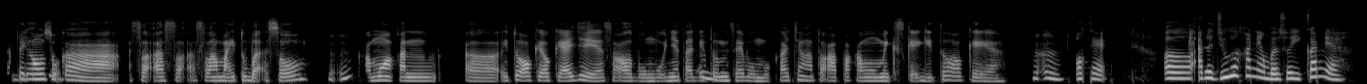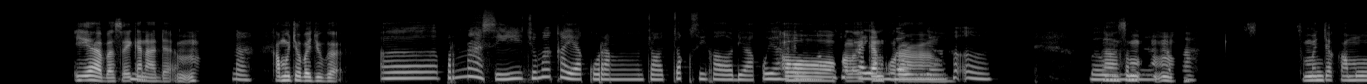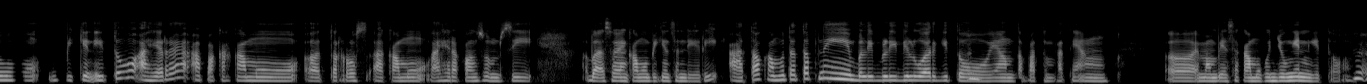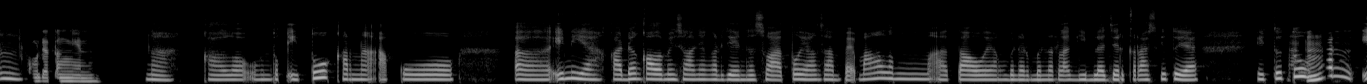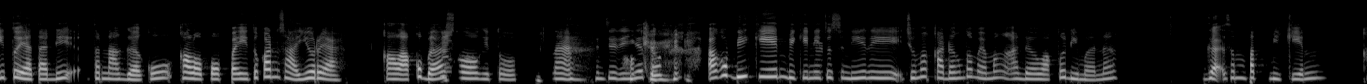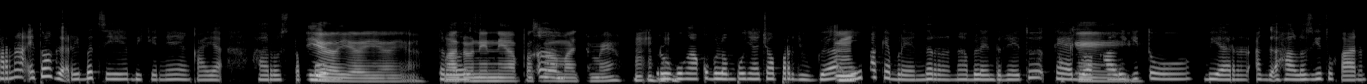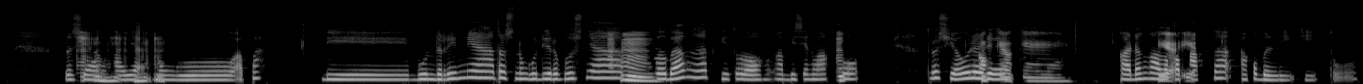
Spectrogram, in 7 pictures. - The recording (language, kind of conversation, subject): Indonesian, podcast, Apa makanan sederhana yang selalu membuat kamu bahagia?
- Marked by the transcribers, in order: in English: "mix"; other background noise; tapping; other noise; laughing while speaking: "Oke"; in English: "chopper"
